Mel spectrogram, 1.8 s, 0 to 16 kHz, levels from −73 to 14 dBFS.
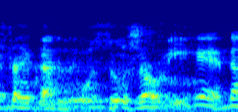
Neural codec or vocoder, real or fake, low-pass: codec, 16 kHz, 2 kbps, FunCodec, trained on LibriTTS, 25 frames a second; fake; 7.2 kHz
